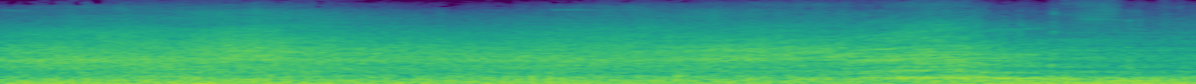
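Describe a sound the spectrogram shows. Wind rushes past an open car window, then quiets down.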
